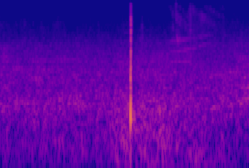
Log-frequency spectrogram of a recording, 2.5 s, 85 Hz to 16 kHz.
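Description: A 96 mph fastball popping into the catcher's mitt: one sharp crack a little over a second in, over steady ballpark crowd noise.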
